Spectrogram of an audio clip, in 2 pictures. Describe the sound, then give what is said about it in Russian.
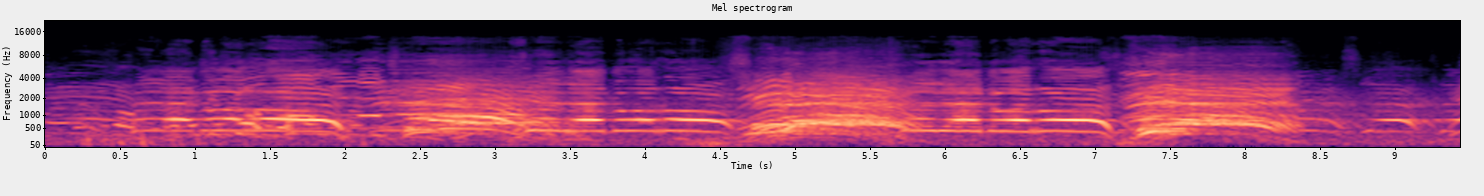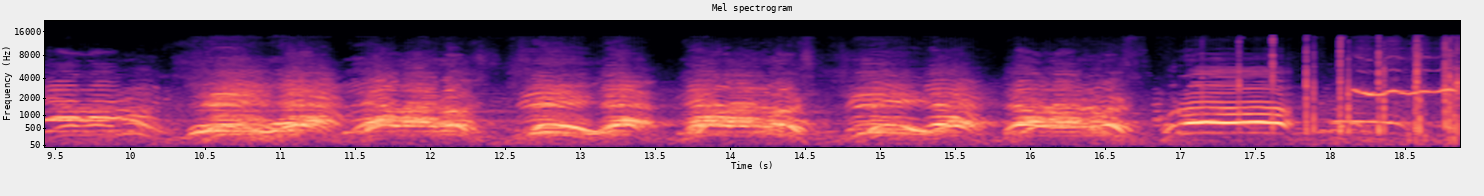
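A crowd of Belarusian diaspora members chants together at the "I'm walking" march in support of political prisoners, in loud, rhythmic bursts of voices rising and falling in repeated phrases with short pauses between, while scattered shouts and whistles cut through near the end. “Гэта акцыя «Я гуляю», дзе ўсе ахвотныя маглі памаржаваць.”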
